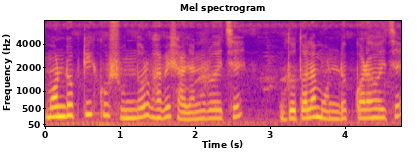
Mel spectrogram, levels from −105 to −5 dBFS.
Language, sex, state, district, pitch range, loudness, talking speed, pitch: Bengali, female, West Bengal, Malda, 230-275 Hz, -17 LUFS, 115 wpm, 245 Hz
